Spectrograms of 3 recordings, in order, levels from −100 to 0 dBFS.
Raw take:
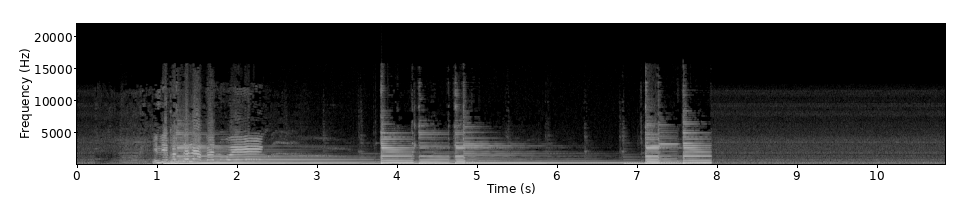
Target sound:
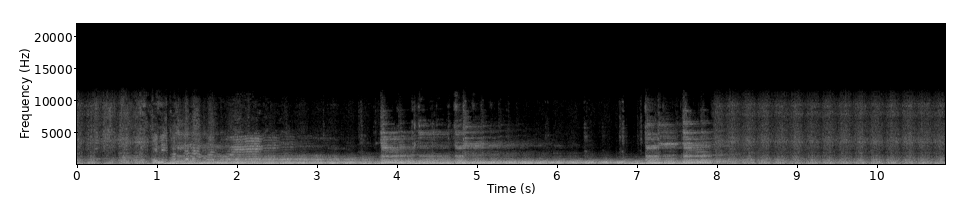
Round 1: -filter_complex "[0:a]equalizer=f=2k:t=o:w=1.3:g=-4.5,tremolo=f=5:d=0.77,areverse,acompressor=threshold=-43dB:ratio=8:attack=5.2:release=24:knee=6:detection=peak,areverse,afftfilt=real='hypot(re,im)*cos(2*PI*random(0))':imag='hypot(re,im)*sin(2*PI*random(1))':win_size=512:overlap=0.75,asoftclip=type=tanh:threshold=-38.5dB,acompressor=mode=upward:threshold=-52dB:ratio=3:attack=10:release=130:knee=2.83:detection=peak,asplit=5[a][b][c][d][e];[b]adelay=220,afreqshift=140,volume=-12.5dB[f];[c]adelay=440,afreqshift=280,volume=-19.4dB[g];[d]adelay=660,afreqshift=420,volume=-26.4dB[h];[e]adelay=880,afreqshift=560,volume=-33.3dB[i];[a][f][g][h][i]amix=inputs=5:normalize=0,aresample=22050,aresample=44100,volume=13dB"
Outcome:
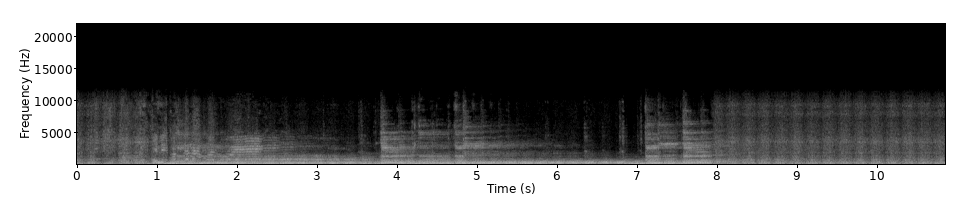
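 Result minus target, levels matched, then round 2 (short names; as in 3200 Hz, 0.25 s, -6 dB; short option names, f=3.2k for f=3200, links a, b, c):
2000 Hz band +5.5 dB
-filter_complex "[0:a]equalizer=f=2k:t=o:w=1.3:g=-13,tremolo=f=5:d=0.77,areverse,acompressor=threshold=-43dB:ratio=8:attack=5.2:release=24:knee=6:detection=peak,areverse,afftfilt=real='hypot(re,im)*cos(2*PI*random(0))':imag='hypot(re,im)*sin(2*PI*random(1))':win_size=512:overlap=0.75,asoftclip=type=tanh:threshold=-38.5dB,acompressor=mode=upward:threshold=-52dB:ratio=3:attack=10:release=130:knee=2.83:detection=peak,asplit=5[a][b][c][d][e];[b]adelay=220,afreqshift=140,volume=-12.5dB[f];[c]adelay=440,afreqshift=280,volume=-19.4dB[g];[d]adelay=660,afreqshift=420,volume=-26.4dB[h];[e]adelay=880,afreqshift=560,volume=-33.3dB[i];[a][f][g][h][i]amix=inputs=5:normalize=0,aresample=22050,aresample=44100,volume=13dB"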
